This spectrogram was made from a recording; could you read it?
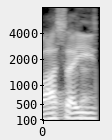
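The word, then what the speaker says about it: açaí: So acai is traditionally, it's a tart, like an oversized blueberry, and Brazilian. And that's where the pronunciation comes from. So A-C-A-I, acai, Brazilian.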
